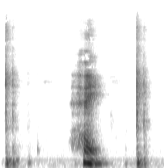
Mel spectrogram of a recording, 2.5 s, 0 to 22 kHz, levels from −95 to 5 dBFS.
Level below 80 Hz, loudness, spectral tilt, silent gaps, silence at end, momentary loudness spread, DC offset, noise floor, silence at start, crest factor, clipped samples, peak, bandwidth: -52 dBFS; -21 LUFS; -7.5 dB/octave; none; 0.3 s; 21 LU; under 0.1%; -71 dBFS; 0.1 s; 20 dB; under 0.1%; -4 dBFS; 12 kHz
